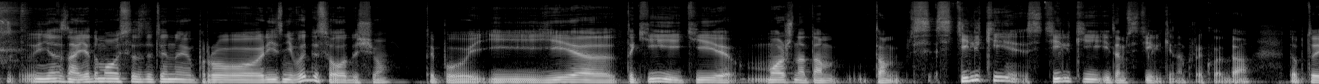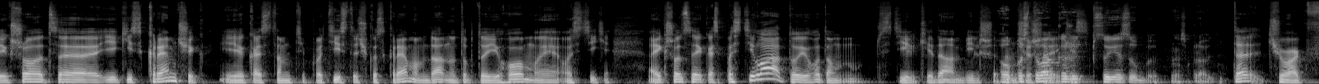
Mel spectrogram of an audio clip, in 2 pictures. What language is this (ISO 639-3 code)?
ukr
